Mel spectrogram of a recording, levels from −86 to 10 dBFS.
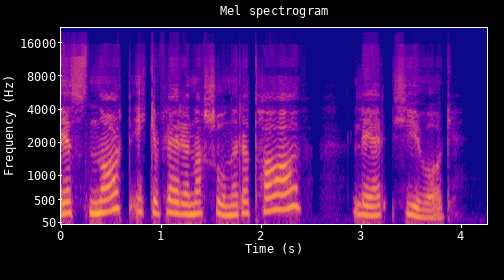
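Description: All the way through, the speech sounds grainy and rough, likely Opus compression in CELT mode padding starved bands with noise, which fits about 16 kbps.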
